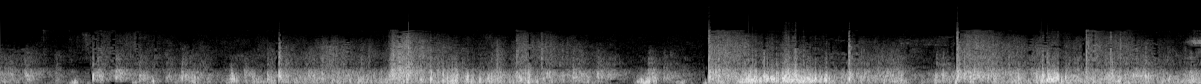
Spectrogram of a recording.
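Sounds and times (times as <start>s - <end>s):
fireworks rumbling bangs: 0.0s - 12.0s
sharp firecracker cracks: 0.0s - 12.0s.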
